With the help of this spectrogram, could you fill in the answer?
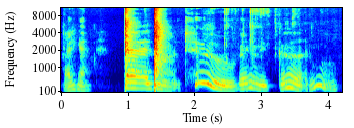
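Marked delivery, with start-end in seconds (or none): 0.9-1.8 Desmond in two loud beats, Des-mond; syllable by syllable. Shown as a demonstration. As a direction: punch out both syllables of Desmond. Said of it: "how many parts a word can be broken into".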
